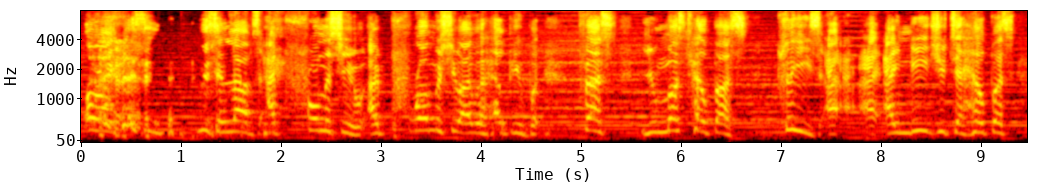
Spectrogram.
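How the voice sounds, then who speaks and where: A man's voice: extremely high pitch, a little slow, over music, voice pushed up. A man voicing a flustered, chatty woman who runs a theater and is married to a pirate, speaking folksy British-style and hesitating a lot. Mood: pleading. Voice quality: folksy British-style speech, says "me husband" and "loves". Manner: hesitant, full of fillers.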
